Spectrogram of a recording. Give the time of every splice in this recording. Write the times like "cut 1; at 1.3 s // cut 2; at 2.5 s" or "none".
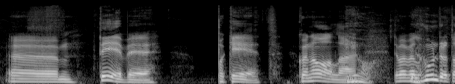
cut 1; at 0.9 s // cut 2; at 3.0 s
